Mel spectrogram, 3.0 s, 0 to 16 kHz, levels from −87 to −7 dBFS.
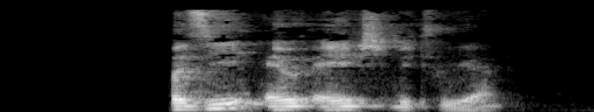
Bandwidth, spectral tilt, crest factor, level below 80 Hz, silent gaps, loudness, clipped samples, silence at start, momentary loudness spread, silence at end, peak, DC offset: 12 kHz; -5 dB/octave; 20 dB; -48 dBFS; none; -21 LUFS; under 0.1%; 0.85 s; 12 LU; 0.5 s; -2 dBFS; under 0.1%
